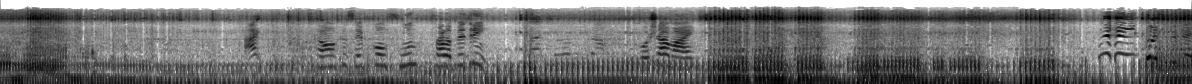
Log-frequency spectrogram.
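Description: A small dirt bike engine buzzes and revs as it is ridden.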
